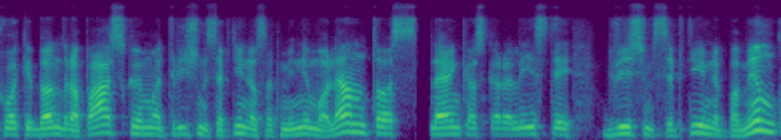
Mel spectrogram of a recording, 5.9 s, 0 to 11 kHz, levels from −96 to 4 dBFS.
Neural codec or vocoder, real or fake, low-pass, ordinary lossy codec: codec, 16 kHz, 2 kbps, X-Codec, WavLM features, trained on Multilingual LibriSpeech; fake; 7.2 kHz; Opus, 16 kbps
